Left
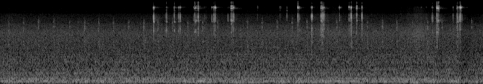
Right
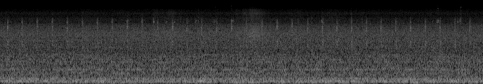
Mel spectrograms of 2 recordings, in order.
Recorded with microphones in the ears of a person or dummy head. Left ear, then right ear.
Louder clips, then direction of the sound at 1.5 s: Even; 60° left (ahead or behind).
